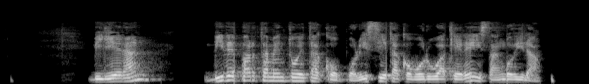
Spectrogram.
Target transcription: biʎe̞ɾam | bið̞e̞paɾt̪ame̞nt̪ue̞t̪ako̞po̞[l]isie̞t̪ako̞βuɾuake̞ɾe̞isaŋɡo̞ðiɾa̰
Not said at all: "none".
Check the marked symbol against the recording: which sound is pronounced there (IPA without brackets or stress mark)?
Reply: l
